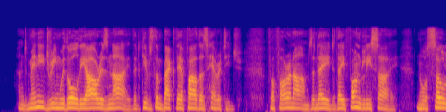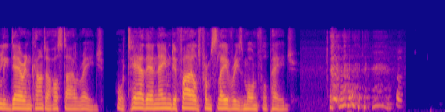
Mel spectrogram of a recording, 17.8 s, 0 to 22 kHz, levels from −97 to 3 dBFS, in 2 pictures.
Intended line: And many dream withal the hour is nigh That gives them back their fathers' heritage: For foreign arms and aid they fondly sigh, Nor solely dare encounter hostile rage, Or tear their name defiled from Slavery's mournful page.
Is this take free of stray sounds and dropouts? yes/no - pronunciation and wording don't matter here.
no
